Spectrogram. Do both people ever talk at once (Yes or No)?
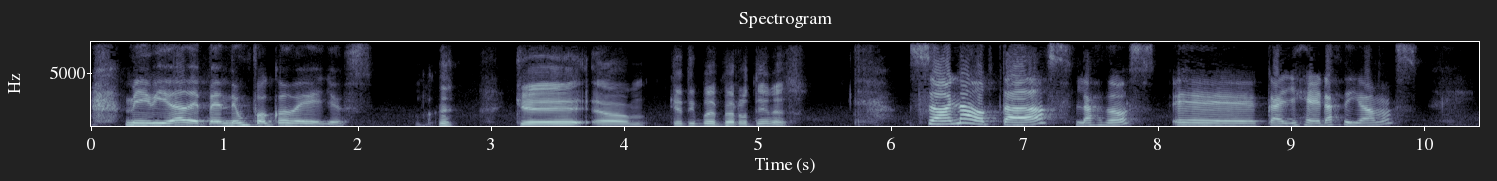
No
